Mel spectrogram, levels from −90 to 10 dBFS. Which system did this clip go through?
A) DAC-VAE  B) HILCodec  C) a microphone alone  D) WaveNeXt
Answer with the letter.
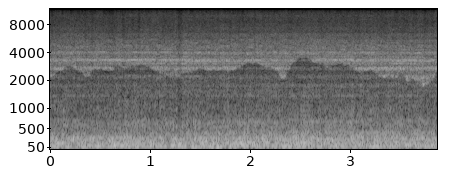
C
